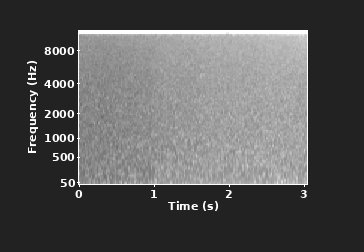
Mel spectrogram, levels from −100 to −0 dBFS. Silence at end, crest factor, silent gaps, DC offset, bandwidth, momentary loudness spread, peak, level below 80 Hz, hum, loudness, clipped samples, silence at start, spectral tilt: 0 s; 16 dB; none; under 0.1%; 11.5 kHz; 12 LU; -26 dBFS; -64 dBFS; none; -38 LUFS; under 0.1%; 0 s; -0.5 dB/octave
